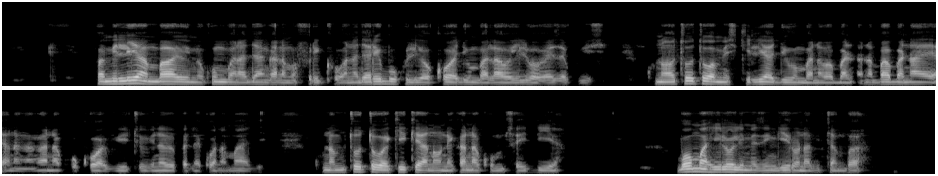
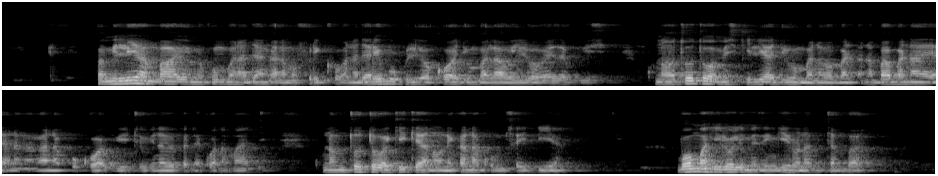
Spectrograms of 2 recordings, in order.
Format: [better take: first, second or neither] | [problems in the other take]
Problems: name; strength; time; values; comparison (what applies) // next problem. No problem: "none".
first | room echo; dies away in 0.9 s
